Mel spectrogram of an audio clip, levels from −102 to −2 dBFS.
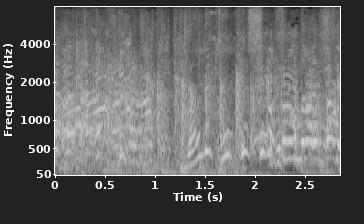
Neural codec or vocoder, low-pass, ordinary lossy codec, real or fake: none; none; none; real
